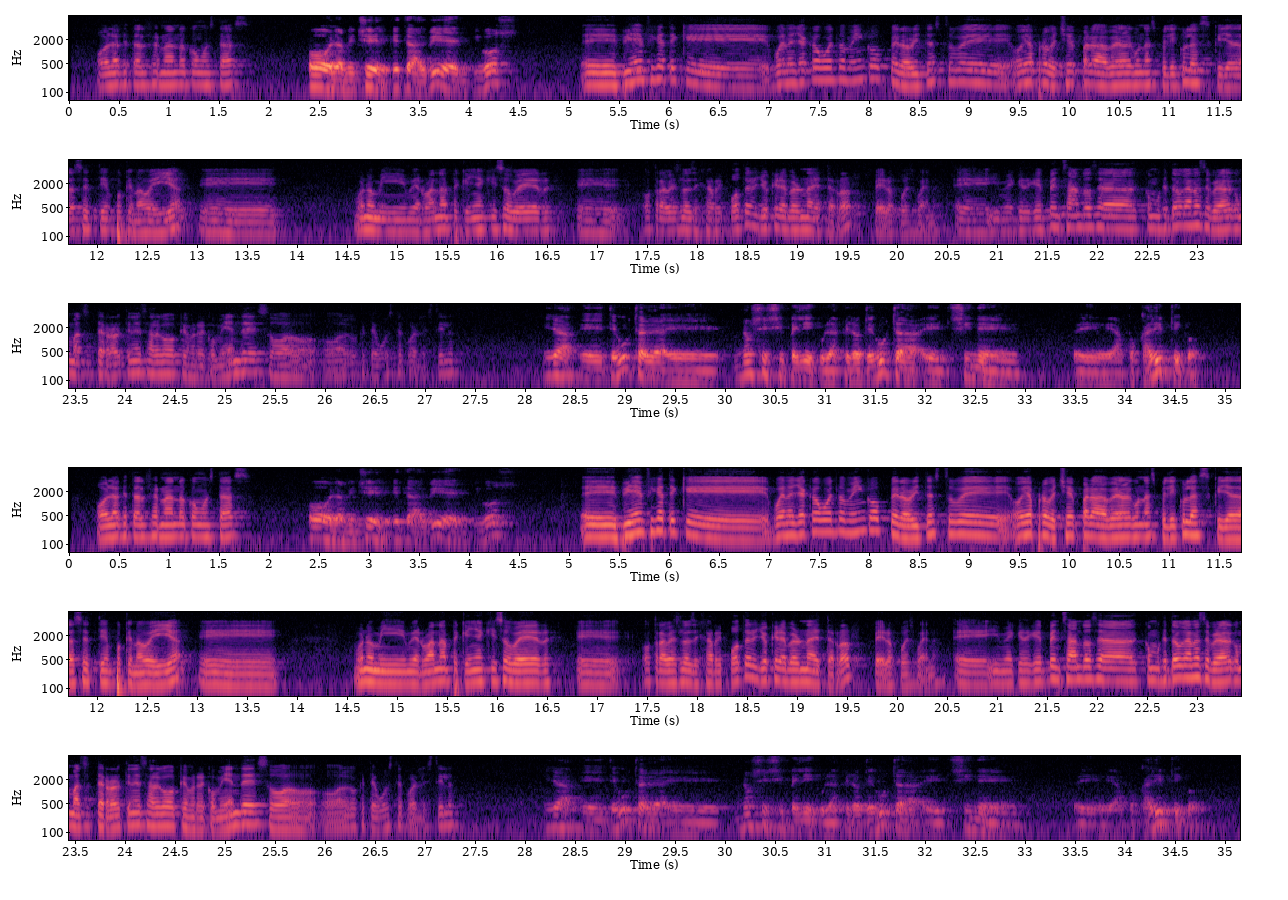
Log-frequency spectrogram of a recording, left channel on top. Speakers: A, on the right; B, on the left.
A: Hola, ¿qué tal Fernando? ¿Cómo estás?
B: Hola Michelle, ¿qué tal? Bien, ¿y vos?
A: Eh, bien, fíjate que, bueno, ya acabó el domingo, pero ahorita estuve, hoy aproveché para ver algunas películas que ya hace tiempo que no veía. Eh, bueno, mi, mi hermana pequeña quiso ver eh, otra vez las de Harry Potter, yo quería ver una de terror, pero pues bueno, eh, y me quedé pensando, o sea, como que tengo ganas de ver algo más de terror, ¿tienes algo que me recomiendes o, o algo que te guste por el estilo?
B: Mirá, eh, ¿te gusta, la- eh, no sé si películas, pero ¿te gusta el cine eh, apocalíptico?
